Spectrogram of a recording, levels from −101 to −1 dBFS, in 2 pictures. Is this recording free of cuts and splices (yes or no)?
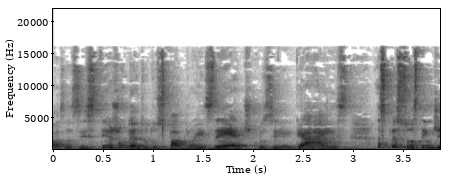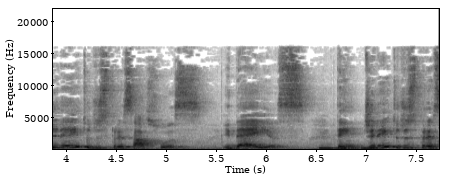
yes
